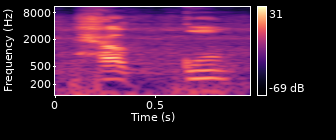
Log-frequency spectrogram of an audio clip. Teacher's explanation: حا کی آواز گلے کے درمیان سے، یعنی حا کو ہا سے چینج نہیں کرنا، حق کو نہیں پڑھنا، حا پڑھنی ہے، حق۔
